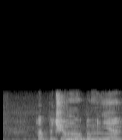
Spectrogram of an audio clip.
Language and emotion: Russian, neutral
